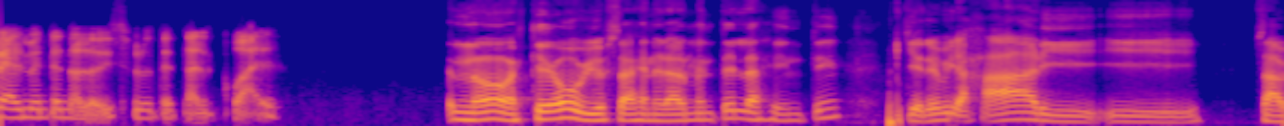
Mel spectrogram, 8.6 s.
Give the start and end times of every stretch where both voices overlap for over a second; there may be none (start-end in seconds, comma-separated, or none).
none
